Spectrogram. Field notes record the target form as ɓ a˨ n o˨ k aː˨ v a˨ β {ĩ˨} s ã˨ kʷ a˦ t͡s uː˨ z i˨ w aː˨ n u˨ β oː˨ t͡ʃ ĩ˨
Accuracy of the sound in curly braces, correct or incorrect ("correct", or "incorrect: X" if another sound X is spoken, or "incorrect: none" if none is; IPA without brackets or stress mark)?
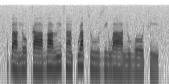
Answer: correct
